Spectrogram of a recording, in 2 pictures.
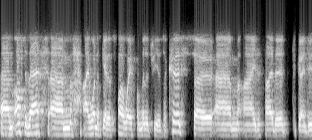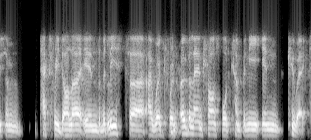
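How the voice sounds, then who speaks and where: A man with a South African accent, a medium pitch, ordinary pitch variation, a fairly quick pace and very even loudness. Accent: South African, lasting. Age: 40s. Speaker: army veteran and entrepreneur. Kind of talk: interview. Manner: hesitant, many fillers.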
